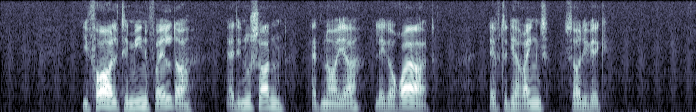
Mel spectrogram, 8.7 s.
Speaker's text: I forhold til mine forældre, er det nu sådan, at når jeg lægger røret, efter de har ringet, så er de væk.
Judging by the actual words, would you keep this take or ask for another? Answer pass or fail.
fail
